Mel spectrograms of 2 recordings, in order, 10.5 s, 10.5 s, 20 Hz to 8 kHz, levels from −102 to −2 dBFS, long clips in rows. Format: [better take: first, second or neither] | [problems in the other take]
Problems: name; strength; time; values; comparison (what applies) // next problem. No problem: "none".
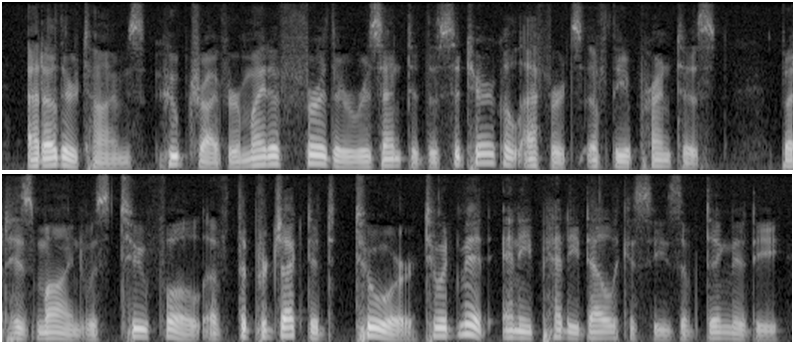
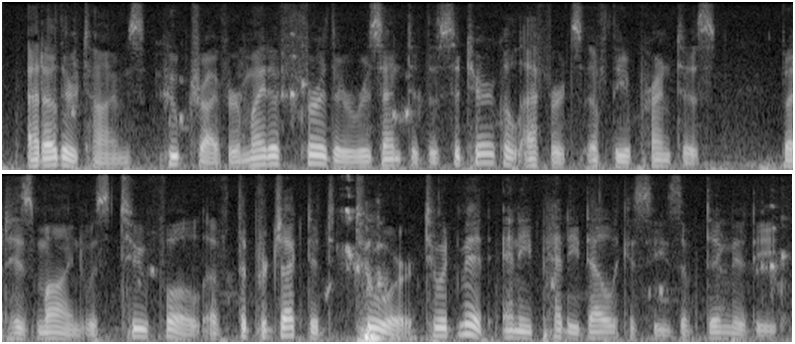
first | background sound (Wild animals); 6 dB below the speech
